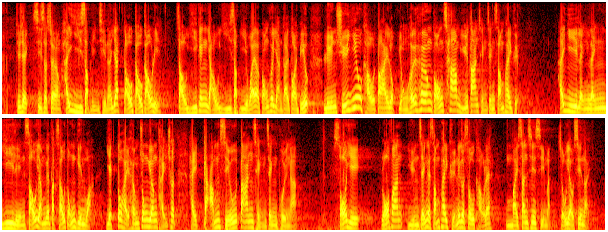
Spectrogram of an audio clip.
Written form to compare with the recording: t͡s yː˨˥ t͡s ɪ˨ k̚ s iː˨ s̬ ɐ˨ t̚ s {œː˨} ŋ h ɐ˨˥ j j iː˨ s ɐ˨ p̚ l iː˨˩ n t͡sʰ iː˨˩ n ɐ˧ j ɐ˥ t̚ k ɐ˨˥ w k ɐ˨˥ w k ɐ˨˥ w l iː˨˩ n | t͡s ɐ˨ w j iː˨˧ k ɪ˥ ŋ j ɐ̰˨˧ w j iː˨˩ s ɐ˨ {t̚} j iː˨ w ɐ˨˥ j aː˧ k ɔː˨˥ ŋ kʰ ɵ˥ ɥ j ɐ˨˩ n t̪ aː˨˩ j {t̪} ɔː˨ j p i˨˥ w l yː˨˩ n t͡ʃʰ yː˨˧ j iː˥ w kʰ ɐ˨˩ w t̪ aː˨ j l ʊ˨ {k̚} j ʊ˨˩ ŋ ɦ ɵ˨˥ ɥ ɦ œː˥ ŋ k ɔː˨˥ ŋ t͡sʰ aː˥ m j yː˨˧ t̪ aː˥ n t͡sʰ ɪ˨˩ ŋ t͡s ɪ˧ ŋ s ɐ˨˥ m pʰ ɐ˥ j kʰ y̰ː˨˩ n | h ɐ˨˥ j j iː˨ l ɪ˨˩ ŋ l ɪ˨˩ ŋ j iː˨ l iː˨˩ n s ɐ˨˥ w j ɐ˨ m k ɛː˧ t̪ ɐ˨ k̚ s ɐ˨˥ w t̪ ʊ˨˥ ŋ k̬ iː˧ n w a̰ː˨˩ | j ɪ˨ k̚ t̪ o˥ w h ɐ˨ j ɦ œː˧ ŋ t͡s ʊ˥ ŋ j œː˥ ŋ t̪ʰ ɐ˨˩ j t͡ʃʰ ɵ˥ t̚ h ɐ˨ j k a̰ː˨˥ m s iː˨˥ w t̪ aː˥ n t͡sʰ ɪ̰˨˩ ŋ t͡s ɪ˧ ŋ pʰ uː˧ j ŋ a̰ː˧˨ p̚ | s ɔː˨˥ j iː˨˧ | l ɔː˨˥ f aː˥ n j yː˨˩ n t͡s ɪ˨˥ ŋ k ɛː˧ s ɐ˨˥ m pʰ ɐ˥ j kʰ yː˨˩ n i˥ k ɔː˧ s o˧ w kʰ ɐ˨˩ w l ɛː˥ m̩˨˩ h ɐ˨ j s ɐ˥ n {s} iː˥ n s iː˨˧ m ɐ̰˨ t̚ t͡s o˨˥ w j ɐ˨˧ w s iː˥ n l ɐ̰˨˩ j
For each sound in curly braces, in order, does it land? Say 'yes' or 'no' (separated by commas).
yes, no, yes, yes, yes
